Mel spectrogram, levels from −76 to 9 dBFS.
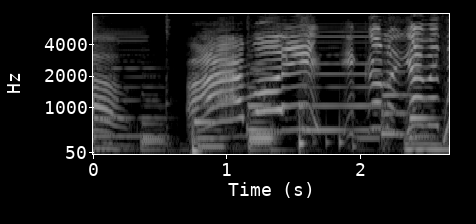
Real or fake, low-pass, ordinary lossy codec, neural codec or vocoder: real; none; none; none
